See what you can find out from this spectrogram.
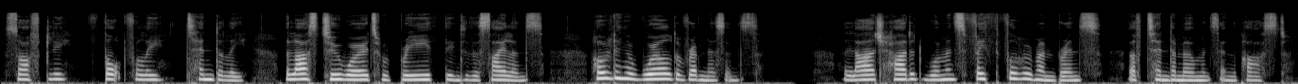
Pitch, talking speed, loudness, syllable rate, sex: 215 Hz, 130 wpm, -17 LUFS, 5.0 syllables/s, female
